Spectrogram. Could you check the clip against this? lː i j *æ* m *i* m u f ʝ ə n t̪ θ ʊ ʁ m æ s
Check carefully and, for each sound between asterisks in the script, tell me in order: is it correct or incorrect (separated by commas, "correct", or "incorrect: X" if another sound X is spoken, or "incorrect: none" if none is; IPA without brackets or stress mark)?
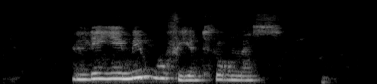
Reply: incorrect: i, correct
